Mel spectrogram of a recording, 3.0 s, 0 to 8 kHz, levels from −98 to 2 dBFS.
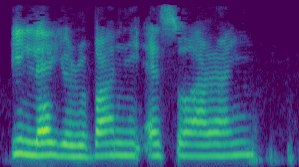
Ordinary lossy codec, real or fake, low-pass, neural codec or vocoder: MP3, 48 kbps; fake; 7.2 kHz; codec, 24 kHz, 3 kbps, HILCodec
